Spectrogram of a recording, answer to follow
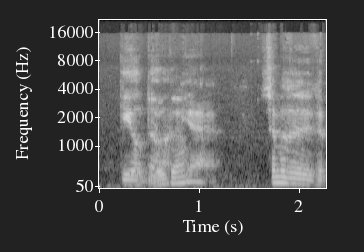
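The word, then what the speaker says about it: Ghealdan: Gildan? Gildon, yeah. Some of the pronunciations are weird.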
